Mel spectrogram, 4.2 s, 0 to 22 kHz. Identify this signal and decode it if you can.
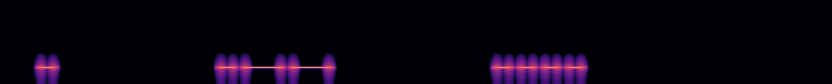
Morse code, heard as a keyed tone, about 20 wpm, 700 Hz. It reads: E W H
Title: 212 Lesson 34e - Number 8 - Three Characters 20wpm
